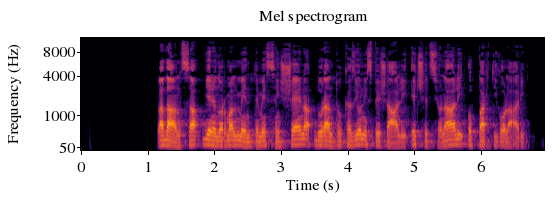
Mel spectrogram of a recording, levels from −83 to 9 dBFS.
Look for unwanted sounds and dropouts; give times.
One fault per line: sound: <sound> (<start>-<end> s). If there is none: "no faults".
no faults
